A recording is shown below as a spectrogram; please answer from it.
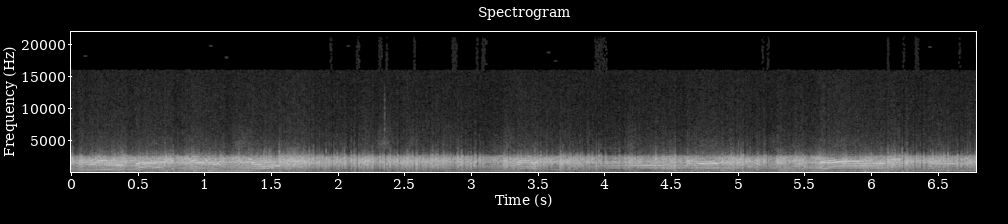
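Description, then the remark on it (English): An AM radio station on 970 is received in lower sideband mode to cut out interference from a station on 980, its voice and music muffled and band-limited under a steady hiss of static and faint crackle. “WESO sounding much better in the lower sideband mode, eliminating WCAP interference.”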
